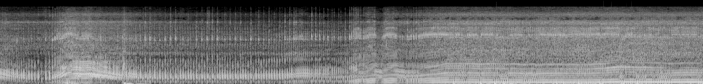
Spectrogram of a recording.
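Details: Cheap model 5200 chainsaw with small chain and bar, cutting wood: revs climb smoothly into the cut and hold a steady high pitch with no sag; no power loss, normal running under load.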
